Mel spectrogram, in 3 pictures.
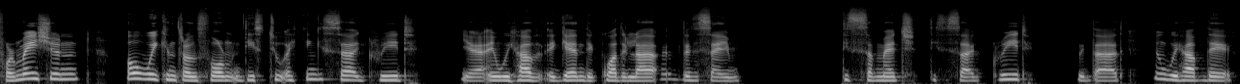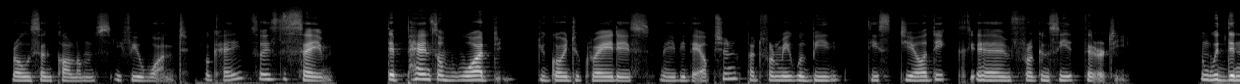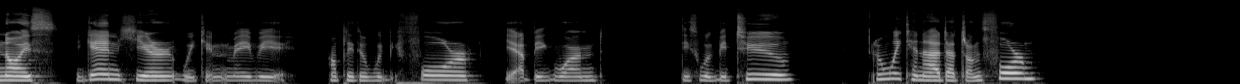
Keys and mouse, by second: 1.3 click, 2.8 click, 3.3-4.4 drag, 6.8 click, 9.1 click, 11.5 click, 12.6-14.3 drag, 14.7 click, 15.5 Delete, 15.9-17.3 drag, 18.4-20.2 drag, 23.9 click, 25.4 click, 26.7 click, 27.8 click, 28.6 click, 30.9 click, 32.4-33.6 drag, 33.9 click, 34.5 click, 36.1 click, 36.8 click.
